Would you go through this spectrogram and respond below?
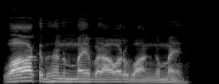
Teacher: क का पांचवा जो वर्ण है इंगा में परिवर्तन हो रहा है, ट का आधा ण में हो रहा है, त का न में हो रहा है।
